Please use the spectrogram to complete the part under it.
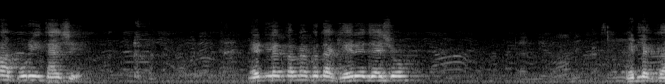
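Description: An elderly man speaks forcefully into a microphone over loudspeakers outdoors.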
